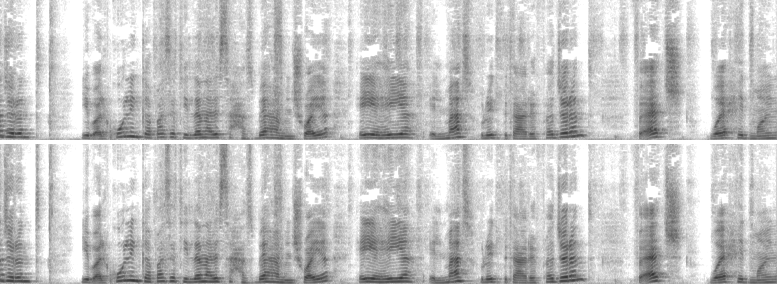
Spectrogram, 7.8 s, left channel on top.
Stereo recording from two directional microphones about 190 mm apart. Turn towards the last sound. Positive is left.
turn(degrees=-30)  # may be behind; listen again after turning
